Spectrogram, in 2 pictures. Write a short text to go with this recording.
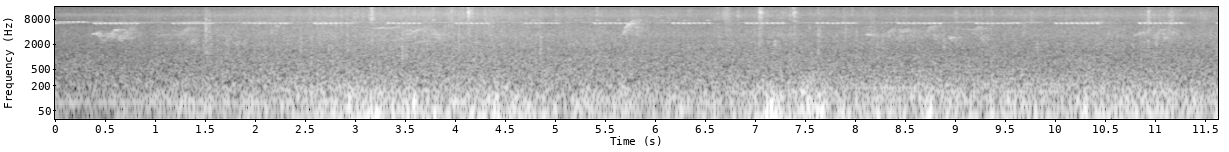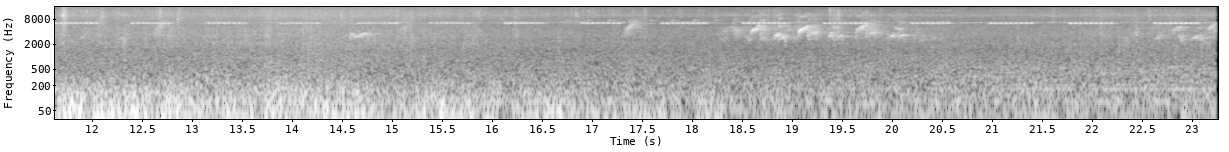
Birds singing, In the woods, Wind, Zoom H2n MS +XY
